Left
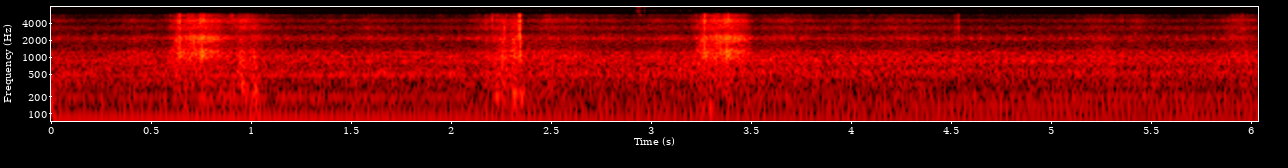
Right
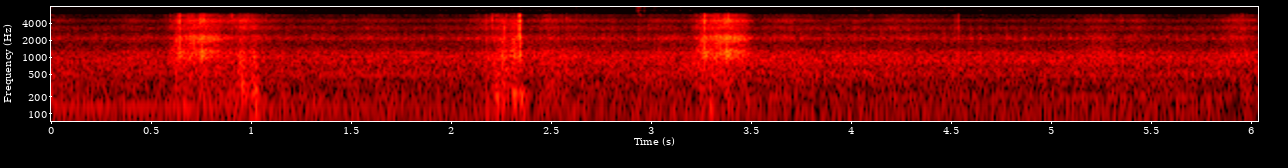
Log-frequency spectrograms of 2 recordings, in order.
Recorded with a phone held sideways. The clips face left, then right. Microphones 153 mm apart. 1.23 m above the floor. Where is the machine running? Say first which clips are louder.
Left 1 dB; 35° left (ahead or behind), 4 m.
